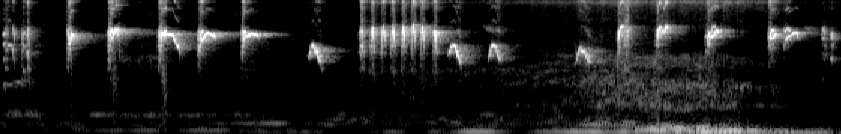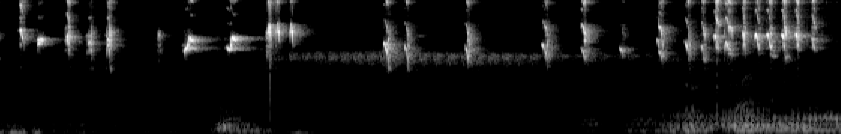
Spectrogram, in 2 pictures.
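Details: Javan white-eye song used as a lure to get birds singing: rapid series of high, thin chirps and short sharp notes, many per second, with brief trilled bursts and a low rumbling noise in the middle.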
